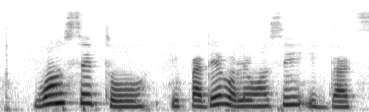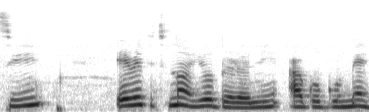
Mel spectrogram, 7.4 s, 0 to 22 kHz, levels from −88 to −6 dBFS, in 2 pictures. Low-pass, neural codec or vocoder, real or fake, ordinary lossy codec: 14.4 kHz; none; real; none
